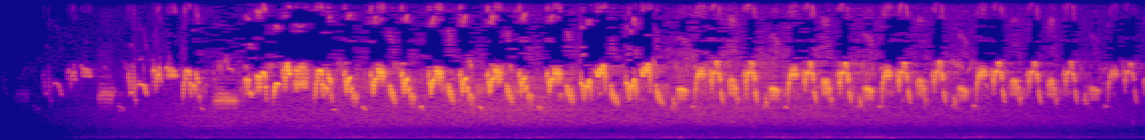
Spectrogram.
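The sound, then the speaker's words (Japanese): A brown-eared bulbul calling in a rapid, continuous run of loud, shrill chirps, steady for several seconds, with no voices present. “ヒヨドリです。”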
